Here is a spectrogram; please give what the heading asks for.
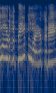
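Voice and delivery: very high, loud cartoon mouse voice. Asked by the host to say hello, the co-host answers in a Mickey Mouse voice. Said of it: "I didn't know Mickey Mouse was here".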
